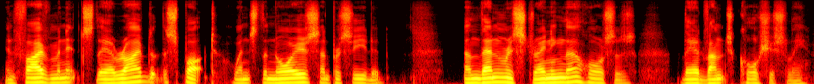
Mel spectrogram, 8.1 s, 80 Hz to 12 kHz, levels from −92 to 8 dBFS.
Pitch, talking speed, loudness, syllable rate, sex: 120 Hz, 155 wpm, -18 LUFS, 5.2 syllables/s, male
